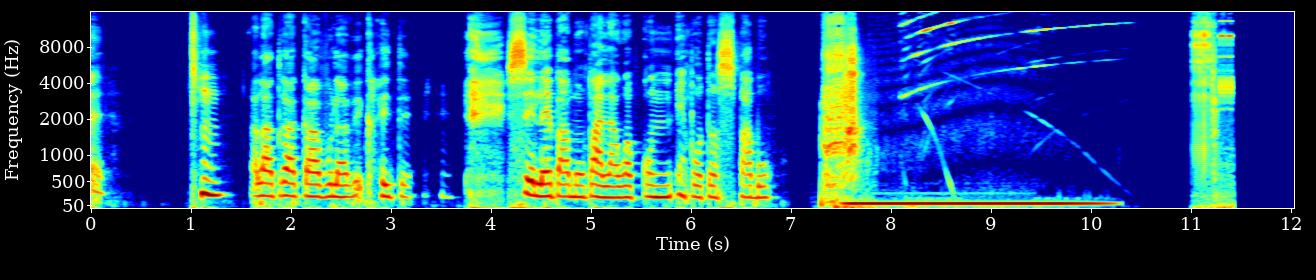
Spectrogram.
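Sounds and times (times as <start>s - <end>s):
synth hit: 7.3s - 10.2s
high rising synth sweeps: 7.5s - 10.3s
deep synth bass tone: 7.6s - 10.3s.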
